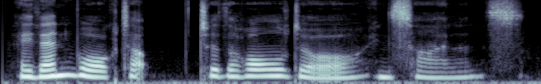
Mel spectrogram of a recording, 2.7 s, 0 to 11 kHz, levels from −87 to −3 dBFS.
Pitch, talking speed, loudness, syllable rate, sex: 205 Hz, 220 wpm, -18 LUFS, 5.8 syllables/s, female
